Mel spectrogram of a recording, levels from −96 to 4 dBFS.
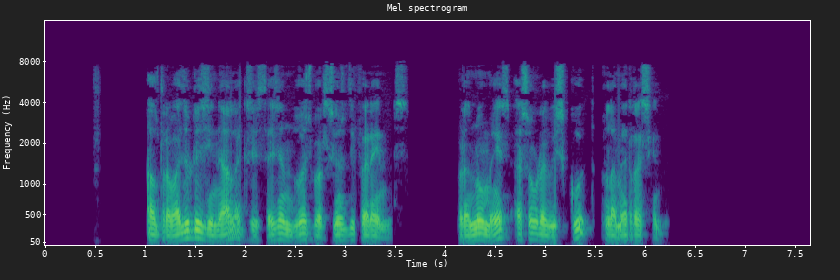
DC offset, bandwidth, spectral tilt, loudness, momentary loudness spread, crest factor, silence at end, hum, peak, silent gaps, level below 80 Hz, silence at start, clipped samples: under 0.1%; 8 kHz; -6.5 dB/octave; -25 LUFS; 9 LU; 18 dB; 1.5 s; none; -8 dBFS; 3.64-4.13 s, 5.50-5.56 s; -56 dBFS; 1 s; under 0.1%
